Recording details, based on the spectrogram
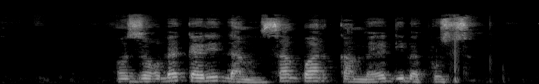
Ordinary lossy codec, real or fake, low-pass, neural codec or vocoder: AAC, 32 kbps; real; 10.8 kHz; none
